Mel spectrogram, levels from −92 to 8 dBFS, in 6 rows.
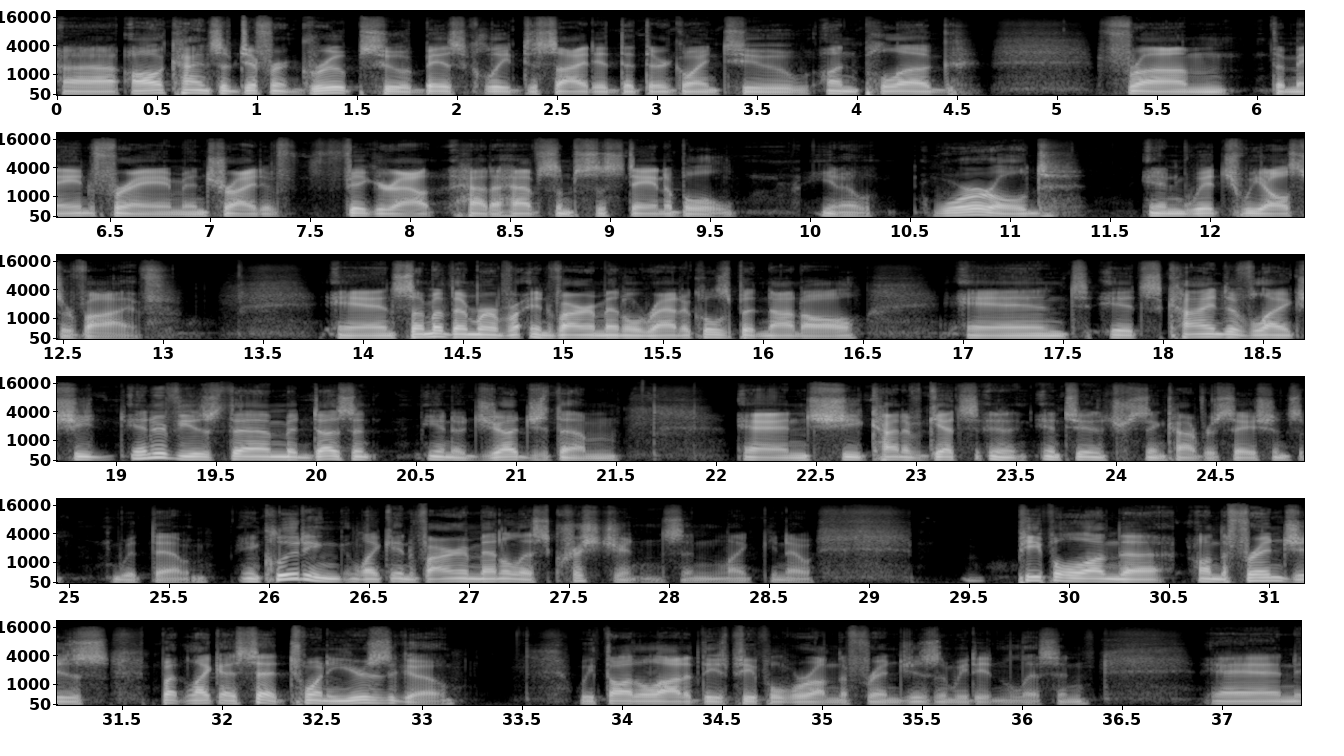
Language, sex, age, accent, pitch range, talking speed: English, male, 40-59, American, 95-115 Hz, 170 wpm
